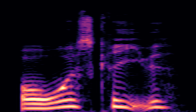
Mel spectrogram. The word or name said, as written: overskrive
